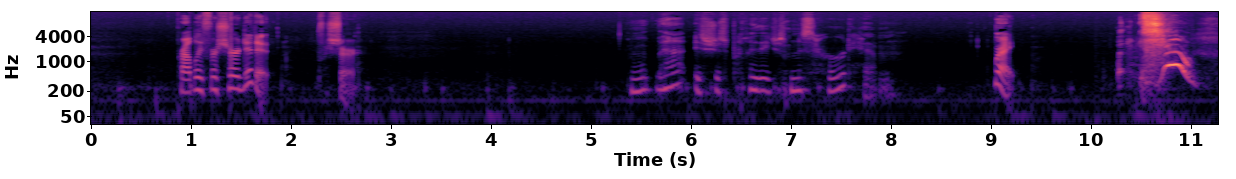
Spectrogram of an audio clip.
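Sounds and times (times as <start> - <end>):
speech: 0.9 - 2.8, 5.4 - 8.1, 9.0 - 9.3
sneeze: 10.3 - 11.1.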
